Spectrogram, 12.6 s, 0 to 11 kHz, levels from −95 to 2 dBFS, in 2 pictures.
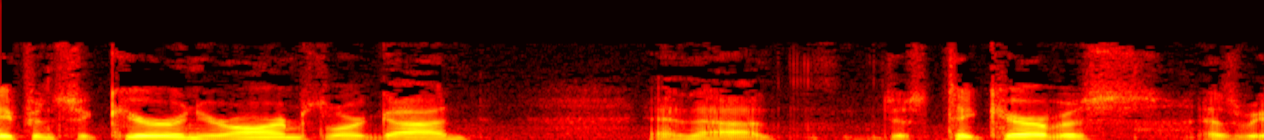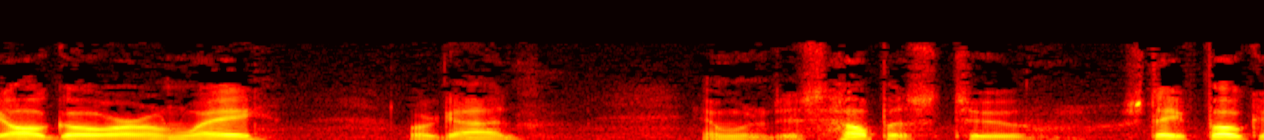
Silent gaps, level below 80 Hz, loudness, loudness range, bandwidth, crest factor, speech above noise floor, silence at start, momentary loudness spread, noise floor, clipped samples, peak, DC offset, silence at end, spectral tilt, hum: none; -70 dBFS; -25 LUFS; 6 LU; 7.8 kHz; 22 dB; 36 dB; 0 s; 17 LU; -60 dBFS; under 0.1%; -4 dBFS; under 0.1%; 0 s; -7 dB/octave; none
